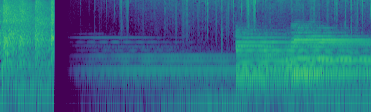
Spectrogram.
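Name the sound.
audience applause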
